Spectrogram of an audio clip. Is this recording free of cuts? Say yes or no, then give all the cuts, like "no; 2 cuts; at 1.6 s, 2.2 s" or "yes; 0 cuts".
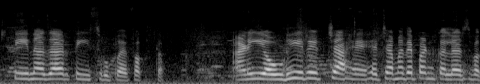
yes; 0 cuts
